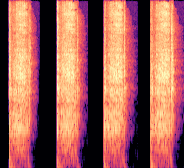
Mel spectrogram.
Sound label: PC-Mouse-Move (Hit)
